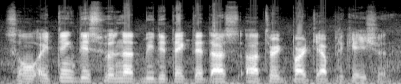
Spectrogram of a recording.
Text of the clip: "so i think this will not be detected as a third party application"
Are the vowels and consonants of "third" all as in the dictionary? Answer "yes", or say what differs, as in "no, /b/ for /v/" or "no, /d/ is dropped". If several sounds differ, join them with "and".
no, /t/ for /θ/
